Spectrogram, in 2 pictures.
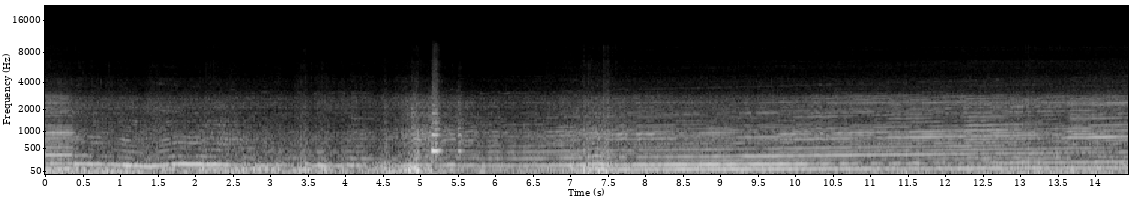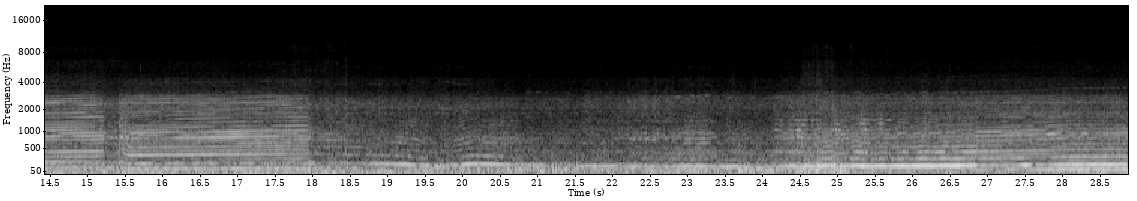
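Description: A racing car engine roars loudly from close by, its pitch rising and falling with the gear changes.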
